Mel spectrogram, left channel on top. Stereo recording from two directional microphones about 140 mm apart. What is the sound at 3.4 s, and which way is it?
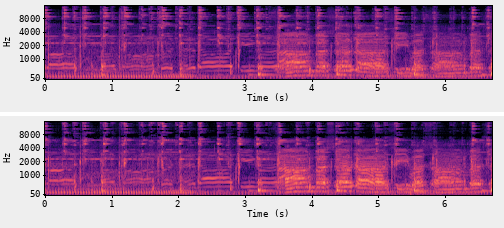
Mantra, 30° left (ahead or behind).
